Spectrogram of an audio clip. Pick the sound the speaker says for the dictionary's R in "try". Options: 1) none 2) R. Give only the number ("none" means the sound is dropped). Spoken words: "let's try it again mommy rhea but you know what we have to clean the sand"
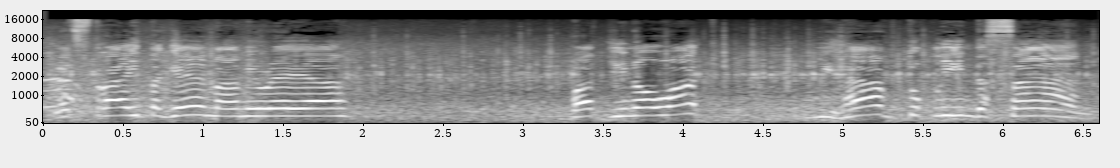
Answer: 2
